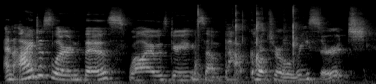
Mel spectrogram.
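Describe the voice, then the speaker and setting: A woman's voice: mid-range voice, animated, moderate pace, noisy background. A woman co-hosting a podcast in casual chat, chatty with lots of ums and frequent giggles. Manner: giggly, laughs often while talking. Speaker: podcast co-host.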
